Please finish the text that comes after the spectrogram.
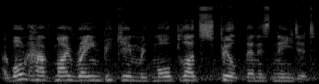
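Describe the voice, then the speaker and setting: A man's voice: sits high, fairly even intonation, moderate pace, noisy background, close to an everyday voice. An actor playing an earnest, merciful young Saxon king in a dramatic video game. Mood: pleading, firm.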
